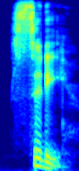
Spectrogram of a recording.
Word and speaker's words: city: bottle in two syllables where tea or tea tea is surrounded by vowel sounds City matter and the second syllable is not stressed city matter the tea will sound like a D item auto writer baddest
